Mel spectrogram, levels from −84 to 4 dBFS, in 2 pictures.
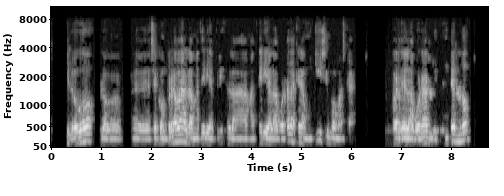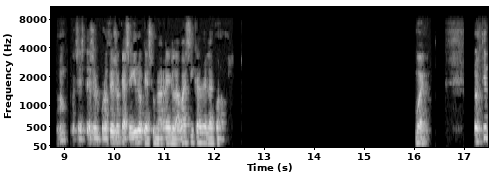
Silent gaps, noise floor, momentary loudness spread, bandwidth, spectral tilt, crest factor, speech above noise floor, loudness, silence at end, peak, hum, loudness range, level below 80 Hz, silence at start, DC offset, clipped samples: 0.88-0.97 s, 1.48-1.59 s, 6.12-6.28 s, 6.36-6.68 s, 8.49-8.84 s, 12.42-16.02 s, 16.38-16.61 s, 17.01-17.19 s; under -90 dBFS; 14 LU; 8.4 kHz; -5.5 dB/octave; 18 dB; over 74 dB; -17 LUFS; 0 s; 0 dBFS; none; 11 LU; -64 dBFS; 0.3 s; under 0.1%; under 0.1%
